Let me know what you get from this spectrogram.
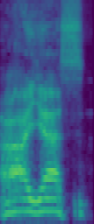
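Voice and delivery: normal talking voice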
